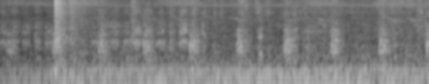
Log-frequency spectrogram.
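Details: Rapid breathy panting from a German Shepherd at a stud session in Nalsian, Manaoag, Pangasinan; airy puffs come roughly twice a second against a constant low droning background.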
